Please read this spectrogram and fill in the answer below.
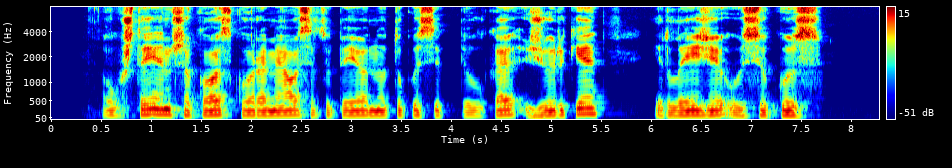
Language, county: Lithuanian, Panevėžys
